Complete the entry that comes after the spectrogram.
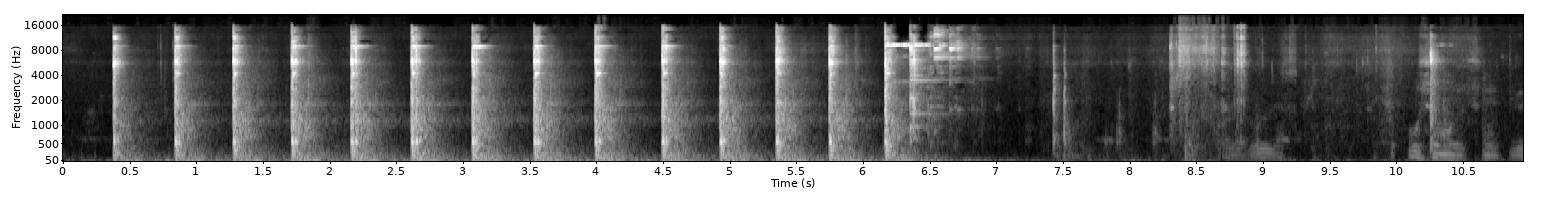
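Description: A Yakut knife of ShKh-15 steel chops through nails in a run of about fourteen sharp, evenly spaced metallic strikes, loud and close, followed by quieter clinks and rustling handling.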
